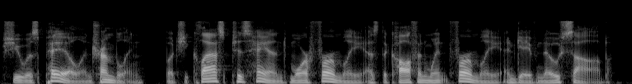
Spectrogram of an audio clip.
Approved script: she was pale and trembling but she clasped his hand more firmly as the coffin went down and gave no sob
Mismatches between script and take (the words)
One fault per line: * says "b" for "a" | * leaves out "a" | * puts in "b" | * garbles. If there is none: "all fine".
* says "firmly" for "down"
